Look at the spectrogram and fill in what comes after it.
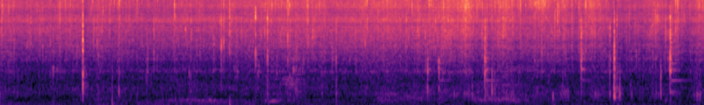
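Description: Diced bacon and sliced onions sizzling in hot oil in a pot over a campfire: a steady frying hiss. Sharp clicks and scrapes come now and then as a wooden spoon stirs the pot.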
